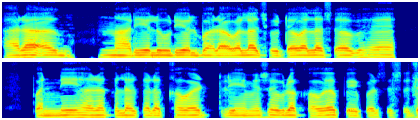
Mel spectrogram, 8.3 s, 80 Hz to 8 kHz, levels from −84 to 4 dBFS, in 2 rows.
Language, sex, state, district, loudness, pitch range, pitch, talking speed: Hindi, male, Bihar, West Champaran, -19 LUFS, 120-125 Hz, 125 Hz, 175 wpm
